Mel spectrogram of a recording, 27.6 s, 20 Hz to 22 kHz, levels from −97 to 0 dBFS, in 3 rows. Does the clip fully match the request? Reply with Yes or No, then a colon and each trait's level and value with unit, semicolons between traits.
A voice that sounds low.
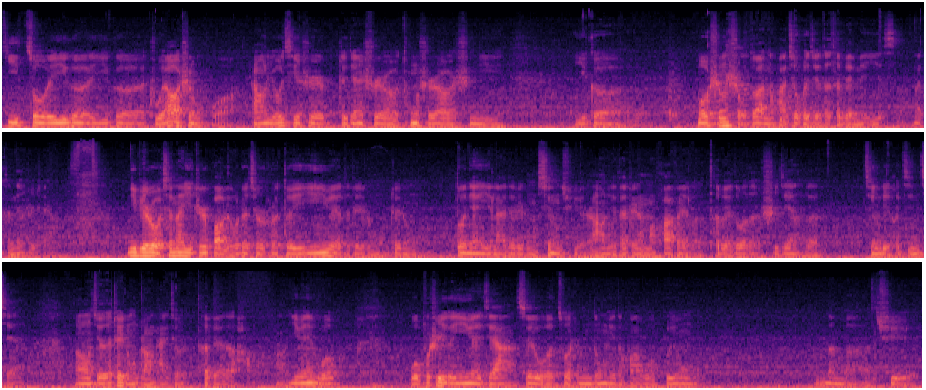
Yes: very low, 90 Hz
